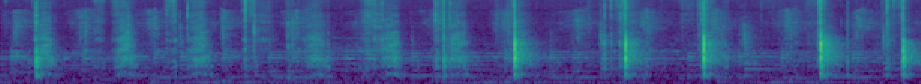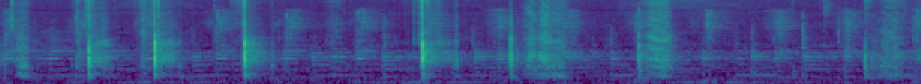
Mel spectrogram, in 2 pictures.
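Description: Kitchen knife chopping green chillies on a wooden cutting board: sharp knocks of the blade against the board, about two a second and unevenly spaced.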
